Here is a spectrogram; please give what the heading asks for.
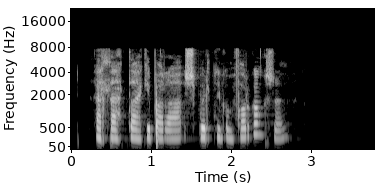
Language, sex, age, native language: Icelandic, female, 20-29, Icelandic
